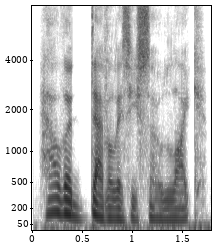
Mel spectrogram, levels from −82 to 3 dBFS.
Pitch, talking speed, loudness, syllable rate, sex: 110 Hz, 235 wpm, -18 LUFS, 5.3 syllables/s, male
